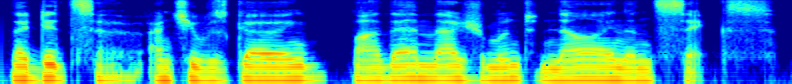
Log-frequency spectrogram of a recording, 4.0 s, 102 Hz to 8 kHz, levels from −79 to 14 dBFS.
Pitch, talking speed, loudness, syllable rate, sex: 125 Hz, 195 wpm, -19 LUFS, 4.5 syllables/s, male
